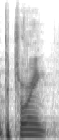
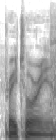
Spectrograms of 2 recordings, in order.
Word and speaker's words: Praetorian: What if a Praetorian... I always say that wrong. – Praetorian.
